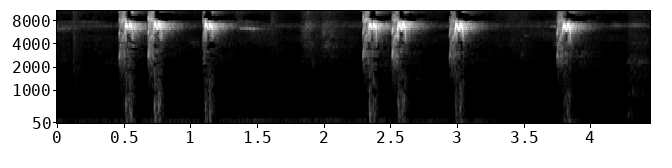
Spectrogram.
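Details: Male blue-crowned hanging parrot calls for a female with sharp, high-pitched chips in pairs and singles, spaced by brief pauses, in an otherwise quiet setting.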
